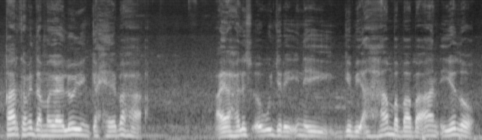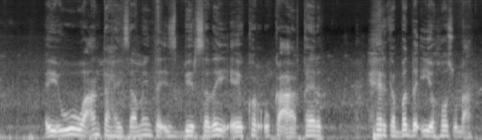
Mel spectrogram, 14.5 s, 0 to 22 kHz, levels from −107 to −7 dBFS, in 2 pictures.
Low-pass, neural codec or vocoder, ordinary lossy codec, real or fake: none; vocoder, 44.1 kHz, 128 mel bands every 512 samples, BigVGAN v2; none; fake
